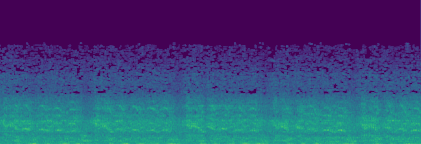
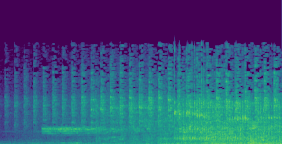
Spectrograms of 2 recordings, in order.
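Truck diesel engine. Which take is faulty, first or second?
first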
